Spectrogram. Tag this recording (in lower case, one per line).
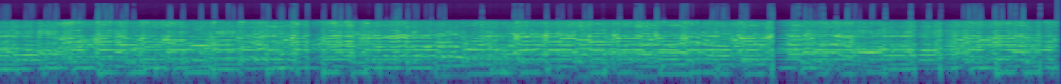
guitar
strum
music
musical instrument
plucked string instrument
